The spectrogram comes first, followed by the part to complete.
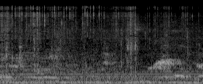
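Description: A clear plastic bag of Christmas ornaments crinkling faintly as a hand grips and turns it, over quiet shop background with a steady low hum.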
